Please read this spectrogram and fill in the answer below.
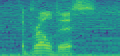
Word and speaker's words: Abreldus: I have Abreldus, which is spelled A-B-Rel, as in R-E-L, Dus, D-U-S.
